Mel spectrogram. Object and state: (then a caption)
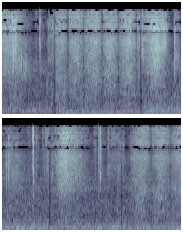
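Wooden table top being scrubbed. A hand scrubs a large, soapy, solid wooden table top with visible grain using a grey scrub sponge in circular strokes. A steady, rough scratching and rubbing hiss with a low rumble swells and eases with each stroke. The sound stays bright and continuous throughout.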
